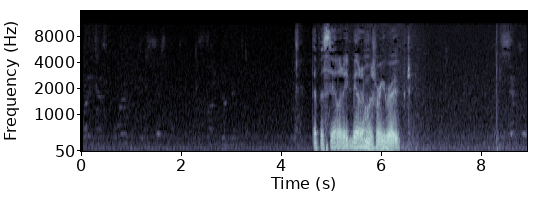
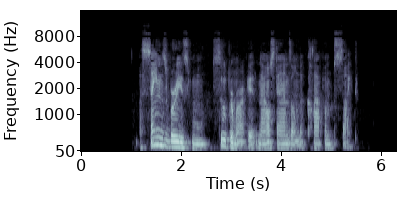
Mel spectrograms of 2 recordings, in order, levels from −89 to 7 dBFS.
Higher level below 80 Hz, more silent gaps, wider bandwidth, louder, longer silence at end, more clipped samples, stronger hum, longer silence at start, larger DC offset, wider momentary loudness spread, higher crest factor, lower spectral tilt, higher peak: first, -50 dBFS vs -66 dBFS; neither; first, 11.5 kHz vs 9 kHz; first, -17 LUFS vs -21 LUFS; second, 0.6 s vs 0.9 s; neither; neither; first, 4.65 s vs 1.2 s; neither; first, 19 LU vs 14 LU; about the same, 20 dB vs 20 dB; about the same, -6 dB/octave vs -6 dB/octave; about the same, -2 dBFS vs -4 dBFS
